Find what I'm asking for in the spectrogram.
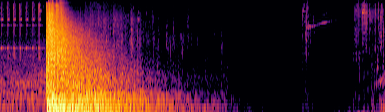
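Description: A single loud, booming AK rifle shot rings out in the VR shooter VAIL, followed by a long, rolling decay that fades to near silence. Faint clicks follow afterward.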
